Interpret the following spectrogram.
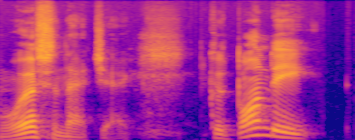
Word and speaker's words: Bondi: I still call her Pam Bondi, but it's Bondi. I think they call it. They pronounce it that.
